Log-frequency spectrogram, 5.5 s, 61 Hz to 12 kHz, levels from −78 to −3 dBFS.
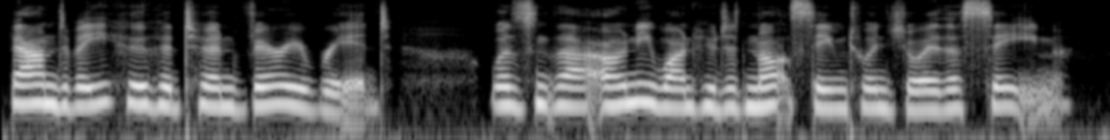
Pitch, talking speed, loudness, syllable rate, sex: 215 Hz, 195 wpm, -18 LUFS, 5.3 syllables/s, female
